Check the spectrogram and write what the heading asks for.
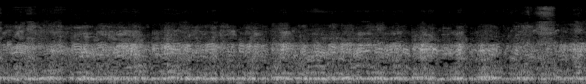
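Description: A large flock of white domestic ducks quacking together in a dense, continuous chorus.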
